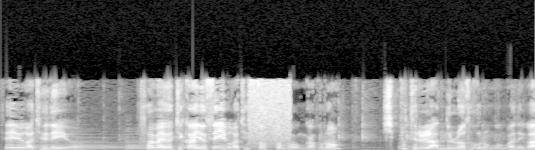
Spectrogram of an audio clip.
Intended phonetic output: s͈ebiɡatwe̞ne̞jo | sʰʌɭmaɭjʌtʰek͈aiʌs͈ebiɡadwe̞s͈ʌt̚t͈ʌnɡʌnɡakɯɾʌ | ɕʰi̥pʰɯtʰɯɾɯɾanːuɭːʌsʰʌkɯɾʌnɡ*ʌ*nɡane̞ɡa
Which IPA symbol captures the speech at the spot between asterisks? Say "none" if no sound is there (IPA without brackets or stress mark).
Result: ʌ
